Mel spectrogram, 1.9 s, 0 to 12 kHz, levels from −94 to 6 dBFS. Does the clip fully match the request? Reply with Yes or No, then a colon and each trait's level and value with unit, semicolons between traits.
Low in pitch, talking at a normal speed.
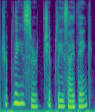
No: high, 210 Hz; average, 155 wpm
